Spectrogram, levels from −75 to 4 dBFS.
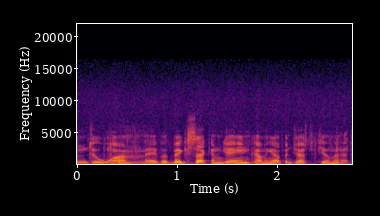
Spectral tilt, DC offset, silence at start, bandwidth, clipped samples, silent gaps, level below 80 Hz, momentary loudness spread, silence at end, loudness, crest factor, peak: -5 dB/octave; under 0.1%; 0 s; 17 kHz; under 0.1%; none; -58 dBFS; 5 LU; 0 s; -21 LUFS; 18 dB; -4 dBFS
